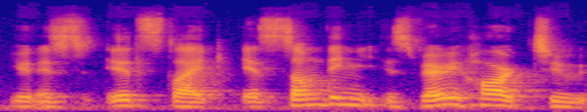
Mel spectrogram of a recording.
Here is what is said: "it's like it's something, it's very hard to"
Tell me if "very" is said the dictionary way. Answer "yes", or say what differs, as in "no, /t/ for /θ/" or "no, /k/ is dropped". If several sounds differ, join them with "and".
yes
